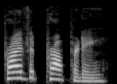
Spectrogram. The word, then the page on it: private property: American English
